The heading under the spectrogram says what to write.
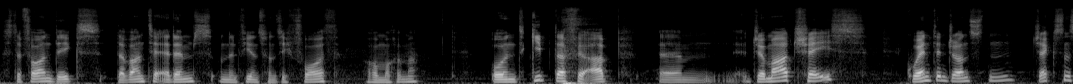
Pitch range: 115-135 Hz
